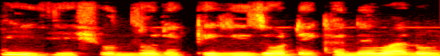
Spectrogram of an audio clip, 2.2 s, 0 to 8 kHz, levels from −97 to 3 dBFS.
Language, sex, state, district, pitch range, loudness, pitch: Bengali, female, West Bengal, Purulia, 195-205 Hz, -17 LUFS, 200 Hz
